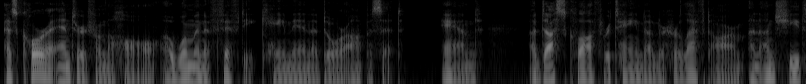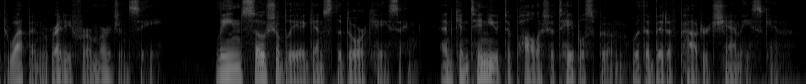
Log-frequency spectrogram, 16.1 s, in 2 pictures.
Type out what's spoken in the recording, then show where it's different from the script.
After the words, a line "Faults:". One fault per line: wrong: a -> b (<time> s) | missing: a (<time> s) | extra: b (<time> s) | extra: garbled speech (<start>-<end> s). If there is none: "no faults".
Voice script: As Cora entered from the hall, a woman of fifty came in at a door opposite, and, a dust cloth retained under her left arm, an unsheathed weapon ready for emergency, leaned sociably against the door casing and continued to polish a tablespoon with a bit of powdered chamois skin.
As Cora entered from the hall, a woman of fifty came in a door opposite, and, a dust cloth retained under her left arm, an unsheathed weapon ready for emergency, leaned sociably against the door casing and continued to polish a tablespoon with a bit of powdered chamois skin.
Faults:
missing: at (3.1 s)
